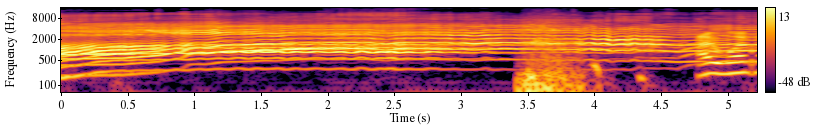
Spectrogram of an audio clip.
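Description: Two people scream together in one long, loud, sustained shriek that holds steady for several seconds, breaks off briefly with a rough noise, then resumes in a final short burst.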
